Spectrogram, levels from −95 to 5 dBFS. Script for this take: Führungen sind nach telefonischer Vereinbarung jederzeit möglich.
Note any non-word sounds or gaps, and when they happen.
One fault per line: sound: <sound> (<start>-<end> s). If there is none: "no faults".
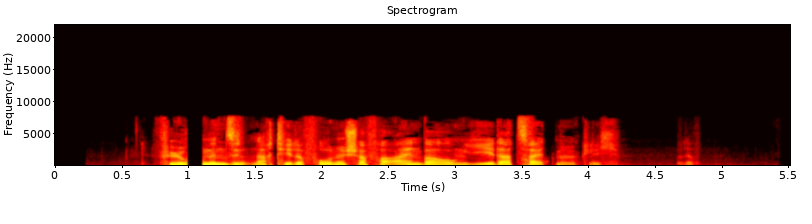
sound: dropout (1.0-1.1 s)
sound: laugh (4.7-4.8 s)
